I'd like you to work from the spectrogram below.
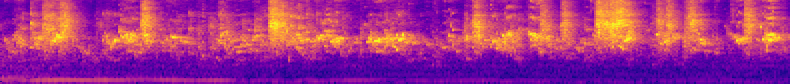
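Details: Constant raspy chatter from a pair of pet parakeets, blue and light yellow, with loud squawking bursts tumbling one after another, a low hum fading out midway.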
